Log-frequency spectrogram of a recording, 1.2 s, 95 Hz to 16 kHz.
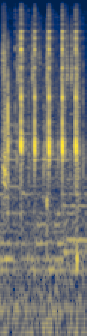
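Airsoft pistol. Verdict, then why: Slightly loose. An Ascend DP17 airsoft pistol, stock with no internal upgrades, is shaken by hand to check for rattle, producing eight light, crisp clicks at a steady rhythm. It shows only a little looseness and no heavy rattle.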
